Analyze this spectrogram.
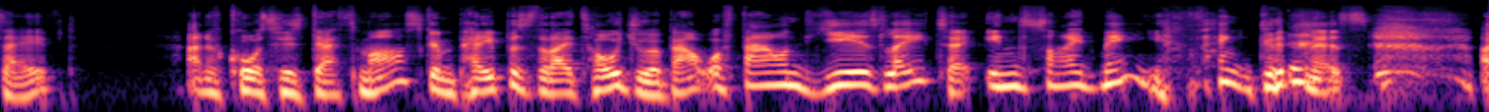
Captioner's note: laughs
